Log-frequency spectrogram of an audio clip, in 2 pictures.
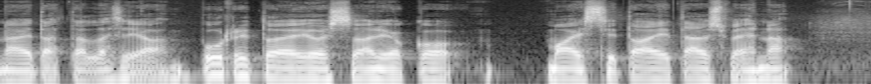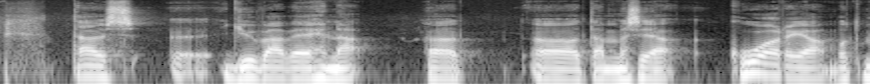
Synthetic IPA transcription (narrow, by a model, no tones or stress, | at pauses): næit̪æt̪ælːæsḭɑ̰purit̪ojɑjoisːɑonjoko | mɑisːit̪ɑit̪æysʋḛhnæ | t̪æysjyʋæʋehnæ | t̪æmːøsiækuoriɑmut̪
